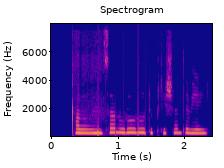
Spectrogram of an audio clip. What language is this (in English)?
Pashto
